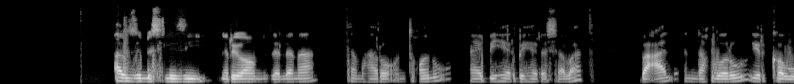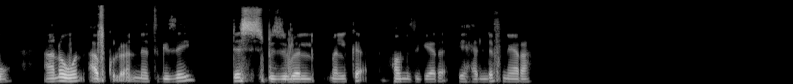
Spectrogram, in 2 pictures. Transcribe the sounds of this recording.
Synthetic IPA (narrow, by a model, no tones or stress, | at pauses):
ʔaβzimɨslɨzinɨɾiʔo̞mzɐlːɐna | t̪ʰɐmɦaɾo̞̰ʔɨ̰nt̪ʰɨ̥xo̞nunajbɨɦe̞ɾbɨɦeɾʔɐsɐβat̪ | ba̰ʕa̰lɨnd̪axbɐɾujɪɾɨkʰːɐβu | ʔanɐwʊna̰βkʰulʔʊ̰nːɐt̪ɡize̞ | d̪̥ɐsbɨzɨβɐlmɐlkʰɐ̰ʔ | komzɨɡɐɾɐjɪħɨlːɨfne̞ɾa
